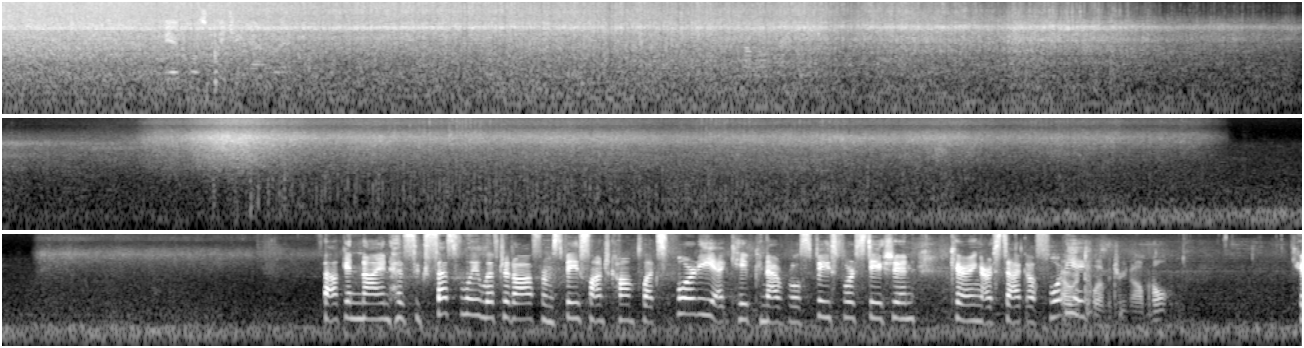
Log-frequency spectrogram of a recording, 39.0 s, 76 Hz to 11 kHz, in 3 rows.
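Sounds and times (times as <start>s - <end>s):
soft hiss: 0.0s - 11.1s, 14.0s - 25.2s
rocket engine rumble: 0.0s - 39.0s.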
